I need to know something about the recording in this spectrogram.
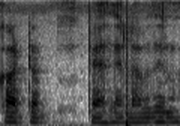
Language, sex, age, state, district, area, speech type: Dogri, male, 45-60, Jammu and Kashmir, Reasi, rural, spontaneous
